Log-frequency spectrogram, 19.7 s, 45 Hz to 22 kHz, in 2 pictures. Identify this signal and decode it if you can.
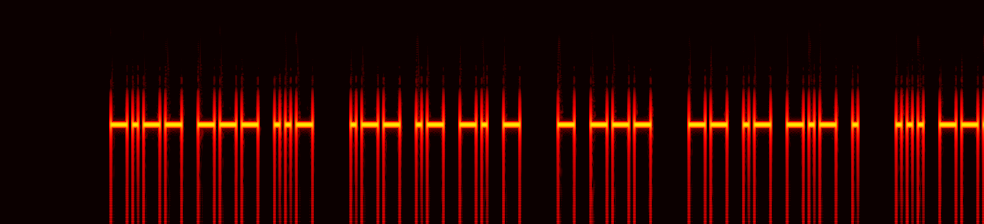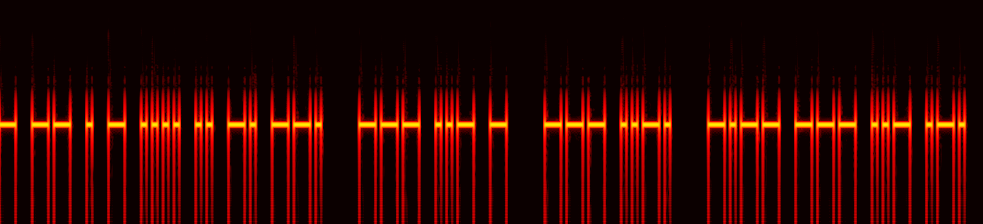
Morse code, heard as a keyed tone, about 22 wpm, 700 Hz. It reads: YOU WANT TO MAKE SOMETHING OUT OF YOUR
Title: Sentences from Top 600 Words 22wpm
